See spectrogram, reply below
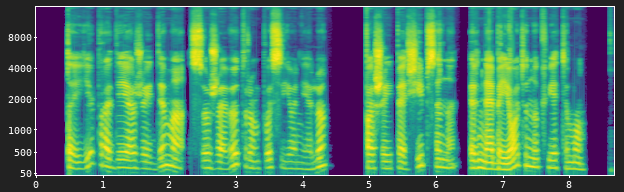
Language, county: Lithuanian, Kaunas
